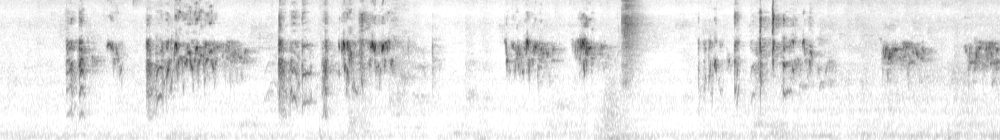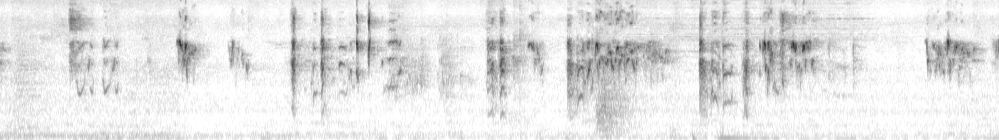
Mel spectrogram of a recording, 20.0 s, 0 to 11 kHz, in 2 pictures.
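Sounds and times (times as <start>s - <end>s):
budgerigars chirping: 0.6s - 19.9s.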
